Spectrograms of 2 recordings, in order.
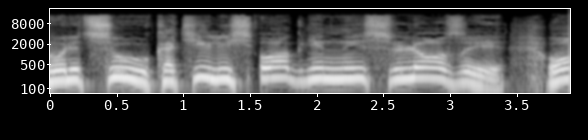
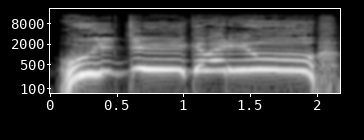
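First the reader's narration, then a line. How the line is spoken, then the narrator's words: Yelling. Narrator (Russian): вопил Никита Пряхин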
